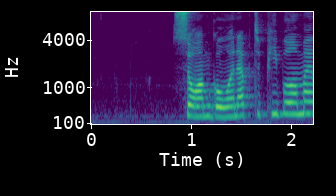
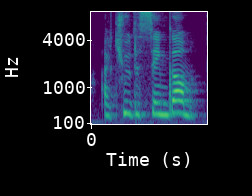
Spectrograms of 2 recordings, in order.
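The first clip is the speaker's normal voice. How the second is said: usual speaking voice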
